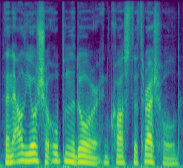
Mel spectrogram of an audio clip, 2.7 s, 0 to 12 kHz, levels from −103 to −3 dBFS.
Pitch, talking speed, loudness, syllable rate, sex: 120 Hz, 195 wpm, -16 LUFS, 5.5 syllables/s, male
